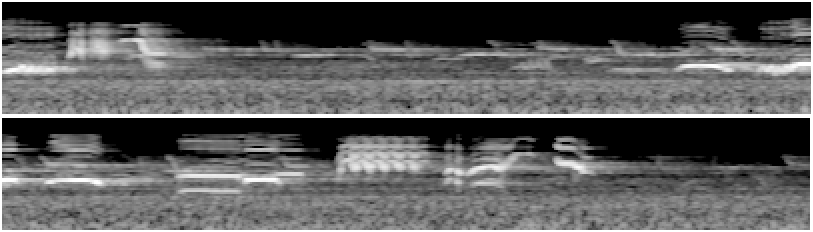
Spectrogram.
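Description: Eurasian blackbird song played at half speed: deep, fluty whistled phrases that rise and fall, ending in a few scratchy twittering notes, over a low rumbling background.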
